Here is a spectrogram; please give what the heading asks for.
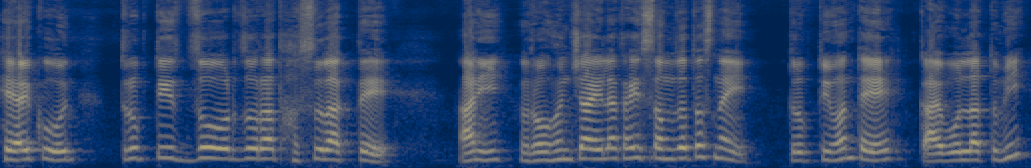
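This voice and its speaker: A man narrating a TV serial episode recap in an animated, dramatic storytelling way. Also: sits high, a little slow.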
